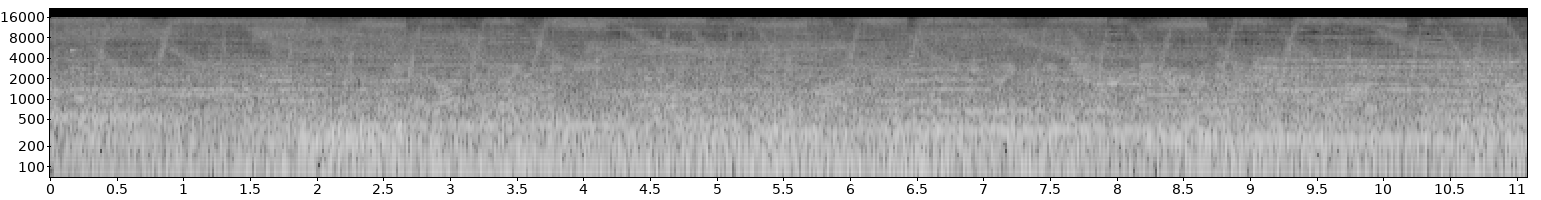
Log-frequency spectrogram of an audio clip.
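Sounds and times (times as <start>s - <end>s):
electronic noise music: 0.0s - 11.0s.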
